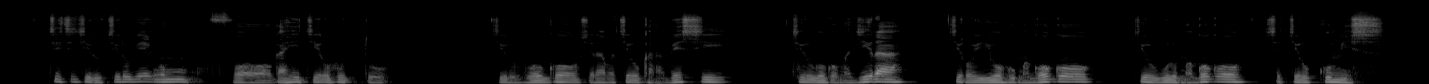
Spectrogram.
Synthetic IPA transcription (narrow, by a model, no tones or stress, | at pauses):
t͡ʃit͡ʃit͡ʃiɾut͡ʃiɾuɡeŋɔmfoɡaɦit͡ʃiɾuɦut̪u | t͡ʃiɾuɡoɡosedapat͡ʃiɾukaɾa̰besi | t͡ʃiɾuɡoɡomad͡ʒiɾa | t͡ʃiɾojoɦumaɡoɡo | t͡ʃiɾuɡulumaɡoɡoset͡ʃiɾukumis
